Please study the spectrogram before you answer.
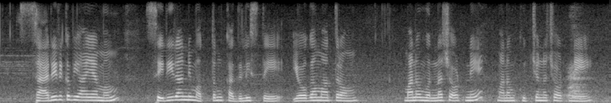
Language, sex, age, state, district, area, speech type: Telugu, female, 45-60, Andhra Pradesh, Eluru, urban, spontaneous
